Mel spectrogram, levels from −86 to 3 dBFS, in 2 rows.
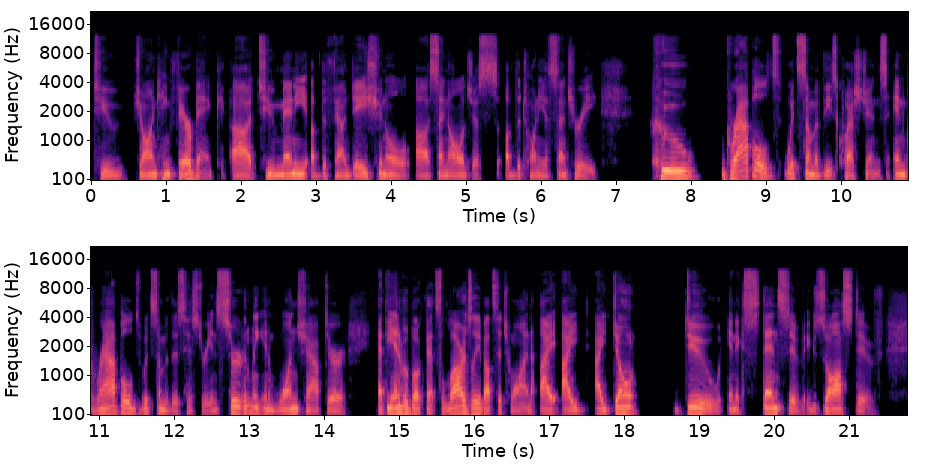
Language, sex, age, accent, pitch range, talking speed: English, male, 30-49, American, 100-125 Hz, 145 wpm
